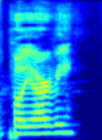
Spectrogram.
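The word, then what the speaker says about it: Puljujärvi: Puljujarvi. That's Puljujarvi.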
